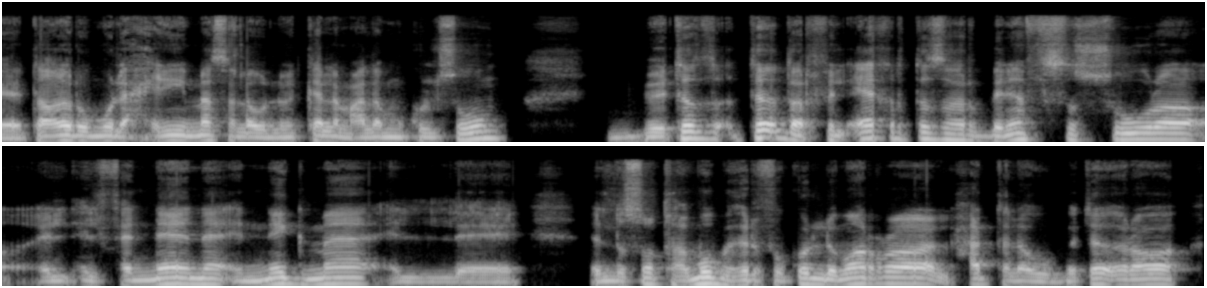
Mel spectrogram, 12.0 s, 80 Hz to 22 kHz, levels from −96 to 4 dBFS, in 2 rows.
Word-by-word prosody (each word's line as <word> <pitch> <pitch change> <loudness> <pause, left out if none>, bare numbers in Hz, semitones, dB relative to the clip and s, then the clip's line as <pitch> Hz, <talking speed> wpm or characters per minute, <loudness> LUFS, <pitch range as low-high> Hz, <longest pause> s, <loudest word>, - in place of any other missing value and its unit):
تغيّر 110 +2 +4
الملحنين 105 +1 0
مثلًا 115 -3 0
لو 95 -1 +2
بنتكلّم 95 +2 -2
على 90 +2 -1
أم 95 -1 -1
كلثوم 135 - -1 0.5
بتظ 100 - +1
تقدر 170 -1 +3
في - - -11
الآخر 160 0 0
تظهر 130 -4 -2
بنفس 130 +5 -2
الصورة 135 +2 +2 0.2
ال 95 +1 -7
الفنّانة 120 +6 +1
النجمة 125 +6 0
ال 85 -7 -9 0.7
اللي 95 +1 -2
صوتها 125 +7 -2
مبهر 115 -5 +3
في - - -7
كل 115 +4 +1
مرّة 130 +2 +3
حتّى 120 -4 -4
لو 95 -2 -3
بتقرأ 110 +6 0
115 Hz, 140 wpm, -23 LUFS, 95-130 Hz, 0.7 s, تغيّر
